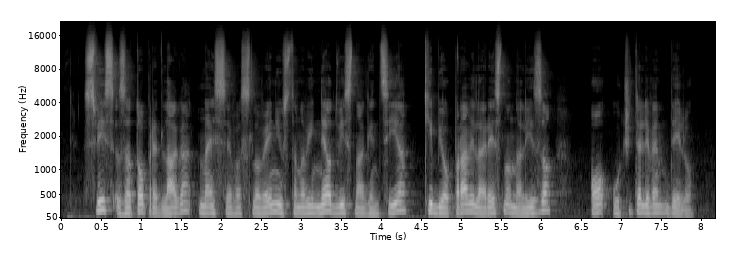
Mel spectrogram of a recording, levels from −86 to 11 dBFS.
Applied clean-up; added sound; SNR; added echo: none; none; none; none.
